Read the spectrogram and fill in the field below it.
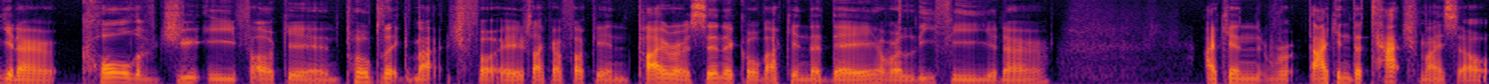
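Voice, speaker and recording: Recorded with a dry, close sound and no echo, a man with a British accent speaks at a fairly low pitch. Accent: British, noticeable. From UK. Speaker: YouTuber. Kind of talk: casual monologue. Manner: animated.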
